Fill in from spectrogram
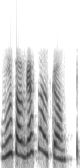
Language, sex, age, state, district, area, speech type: Kashmiri, other, 30-45, Jammu and Kashmir, Budgam, rural, conversation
